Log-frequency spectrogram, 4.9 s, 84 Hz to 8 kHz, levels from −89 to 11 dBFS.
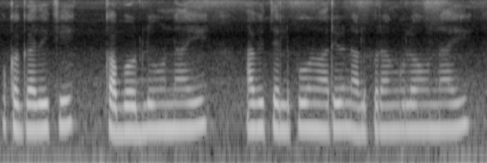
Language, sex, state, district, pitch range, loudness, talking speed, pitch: Telugu, female, Telangana, Mahabubabad, 215-225 Hz, -17 LUFS, 135 wpm, 220 Hz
